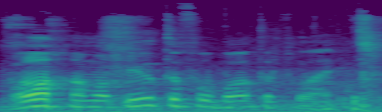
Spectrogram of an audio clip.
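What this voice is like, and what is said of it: Put-on Russian accent. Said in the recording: “That was a Russian accent”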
